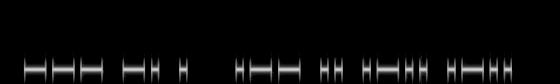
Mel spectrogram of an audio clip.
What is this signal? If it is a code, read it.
Morse code, heard as a keyed tone, about 17 wpm, 700 Hz. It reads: ONE WILL
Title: Sentences from Top 1000 Words - Review Part 2 - 17wpm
